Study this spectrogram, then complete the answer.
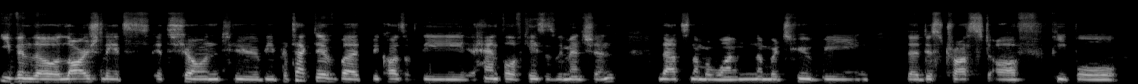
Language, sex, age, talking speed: English, male, 30-49, 150 wpm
